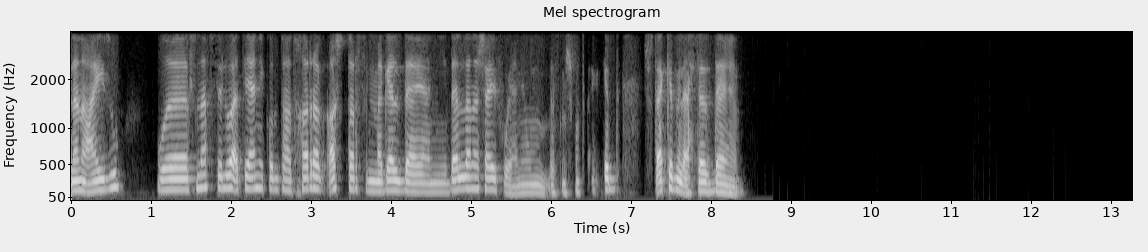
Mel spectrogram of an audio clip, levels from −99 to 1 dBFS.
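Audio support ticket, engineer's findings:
No faults found in this speech.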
